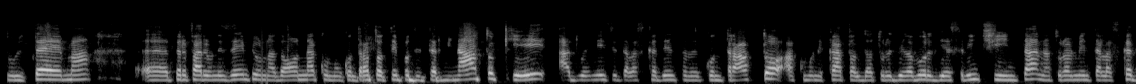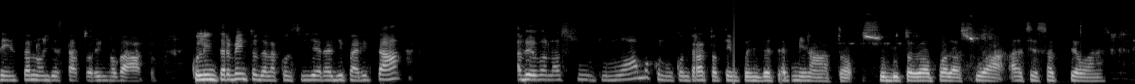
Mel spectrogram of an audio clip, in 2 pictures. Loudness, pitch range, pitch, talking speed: -25 LUFS, 190-215 Hz, 205 Hz, 160 wpm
